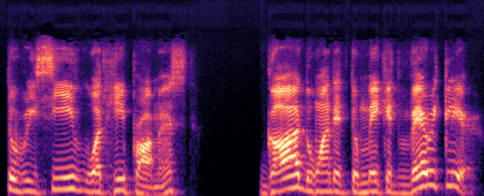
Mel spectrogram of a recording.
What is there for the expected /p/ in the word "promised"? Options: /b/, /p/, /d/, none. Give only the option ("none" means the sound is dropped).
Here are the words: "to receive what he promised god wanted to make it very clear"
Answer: /p/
